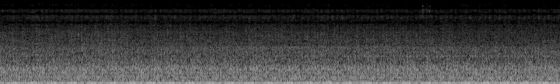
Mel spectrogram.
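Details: Paystar diesel idling after the radiator rebuild with new gaskets; steady low even beat with faint air-compressor chatter as air builds to about 70 lb, running beautifully, no leaks; normal idle.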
